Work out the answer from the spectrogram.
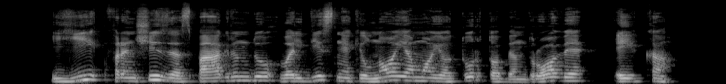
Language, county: Lithuanian, Šiauliai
